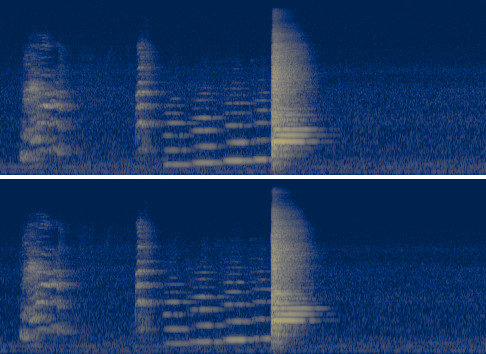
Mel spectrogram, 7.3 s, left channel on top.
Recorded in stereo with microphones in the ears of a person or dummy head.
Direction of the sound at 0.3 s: 60° right (ahead or behind).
